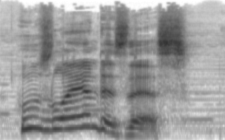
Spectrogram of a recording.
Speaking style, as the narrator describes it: the king called out

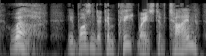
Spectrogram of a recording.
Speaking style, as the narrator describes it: Ron panted

